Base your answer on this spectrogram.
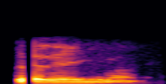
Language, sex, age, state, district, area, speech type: Tamil, male, 60+, Tamil Nadu, Madurai, rural, conversation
